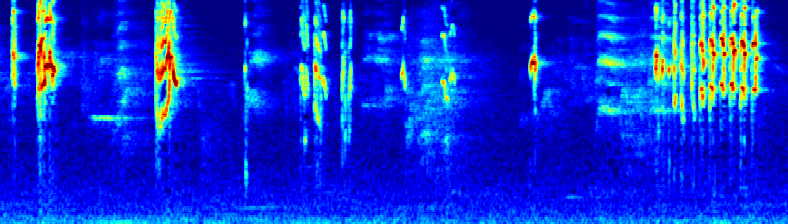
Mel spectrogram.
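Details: Rosy-faced lovebirds kept as a pet pair, one yellow and one green, both red-headed. Two loud piercing screeches lead into softer chirps, then a fast, rhythmic series of harsh, clipped shrieks.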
